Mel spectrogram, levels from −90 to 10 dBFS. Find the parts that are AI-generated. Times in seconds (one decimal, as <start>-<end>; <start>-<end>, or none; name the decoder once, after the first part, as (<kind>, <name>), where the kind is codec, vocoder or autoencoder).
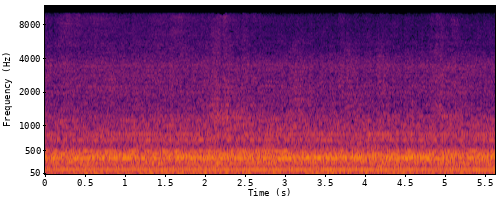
none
